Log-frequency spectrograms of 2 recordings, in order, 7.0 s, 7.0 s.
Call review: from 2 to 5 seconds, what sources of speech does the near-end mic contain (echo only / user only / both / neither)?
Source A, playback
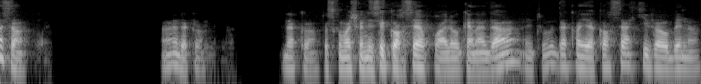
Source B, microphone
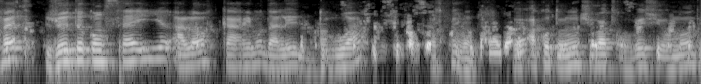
both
